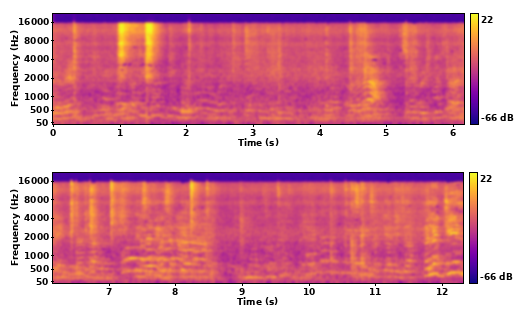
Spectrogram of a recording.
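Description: A middle-aged woman talks close by in a lively, chatty way.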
